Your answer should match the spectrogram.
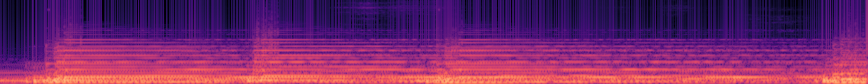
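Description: Roland electronic keyboard playing a slow niggun melody in sustained chords, with a new chord struck about once a second in the first half and the last one held.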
